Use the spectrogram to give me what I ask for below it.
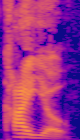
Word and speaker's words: kaio: And I, you know, I looked up the Hebrew meaning for light, which, and the word is kaio. It's spelled K-A-I-O.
